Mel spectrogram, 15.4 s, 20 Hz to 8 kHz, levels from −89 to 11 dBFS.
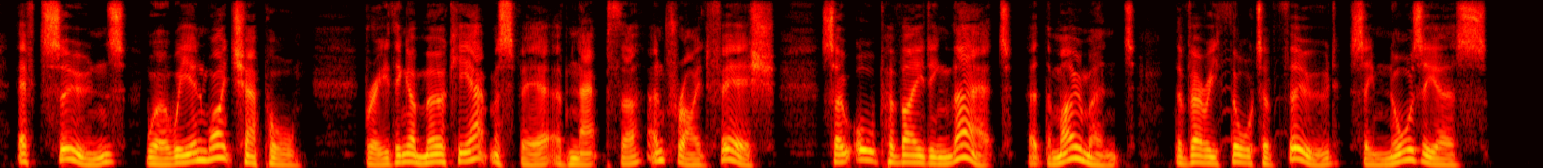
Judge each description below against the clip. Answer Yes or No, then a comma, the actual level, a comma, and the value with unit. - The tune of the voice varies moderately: No, wide, 5.8 semitones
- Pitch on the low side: Yes, low, 115 Hz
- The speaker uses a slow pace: Yes, slow, 110 wpm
